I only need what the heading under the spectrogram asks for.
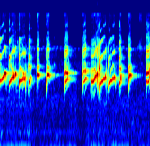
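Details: Long-tailed shrike in energetic song, used to get a silent shrike singing: rapid, twittering, whistled warbling with quick rising and falling notes in two busy runs separated by a brief pause.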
